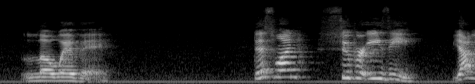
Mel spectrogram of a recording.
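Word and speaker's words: Loewe: but it is pronounced lovey so that w is really like a v loeve this one super easy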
